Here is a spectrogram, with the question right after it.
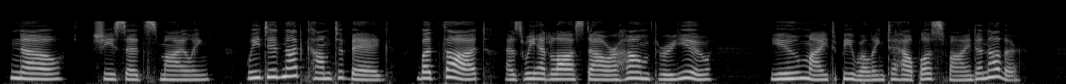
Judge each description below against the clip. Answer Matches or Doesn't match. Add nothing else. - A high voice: Matches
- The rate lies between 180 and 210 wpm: Doesn't match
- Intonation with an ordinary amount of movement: Matches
